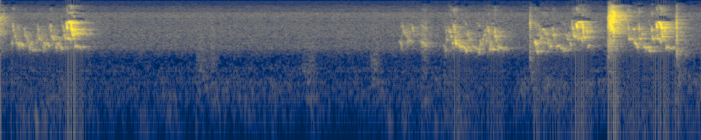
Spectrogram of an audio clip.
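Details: Pet male budgerigar chirping: a brief bright chirp burst near the start, a silent pause, then a rapid run of scratchy, warbling chirps and sharp high notes over the last three seconds.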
